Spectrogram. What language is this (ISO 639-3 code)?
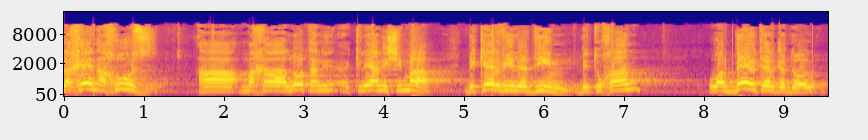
heb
